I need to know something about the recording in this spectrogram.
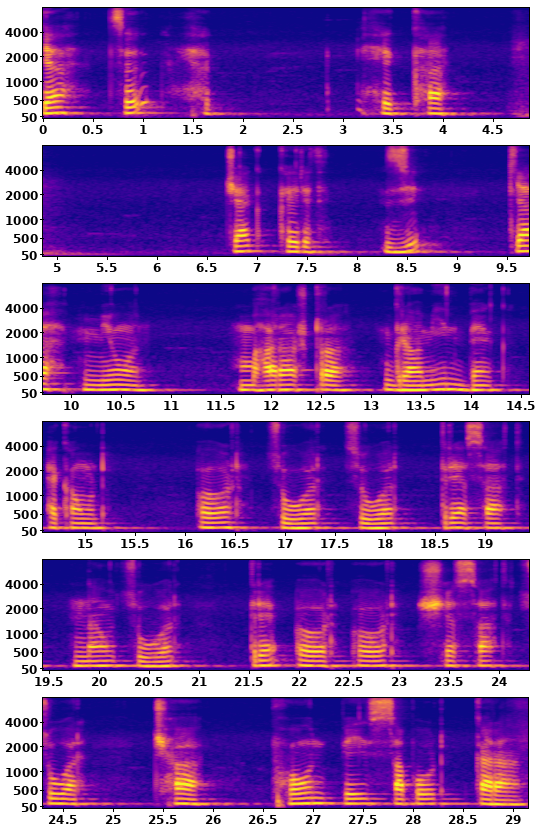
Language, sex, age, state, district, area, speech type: Kashmiri, male, 30-45, Jammu and Kashmir, Pulwama, rural, read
